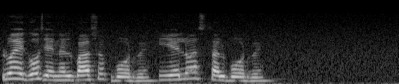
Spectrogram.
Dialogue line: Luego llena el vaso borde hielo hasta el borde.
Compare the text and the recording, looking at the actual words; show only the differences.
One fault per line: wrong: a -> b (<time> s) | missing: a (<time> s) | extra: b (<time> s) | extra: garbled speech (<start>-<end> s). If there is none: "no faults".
no faults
